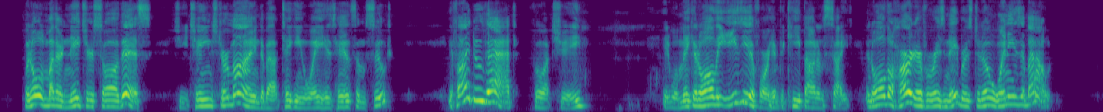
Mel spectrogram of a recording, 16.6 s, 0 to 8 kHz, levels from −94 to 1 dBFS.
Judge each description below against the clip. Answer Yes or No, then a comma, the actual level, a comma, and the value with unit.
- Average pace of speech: Yes, average, 180 wpm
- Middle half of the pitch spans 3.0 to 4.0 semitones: No, average, 5.2 semitones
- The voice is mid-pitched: Yes, medium, 175 Hz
